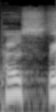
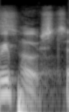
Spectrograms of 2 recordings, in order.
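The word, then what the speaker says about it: riposte: You know, there's powerful moves, there's backstabs, and what do you say, reposits? How do you say that word? – Reposts. – Reposts, thank you.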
